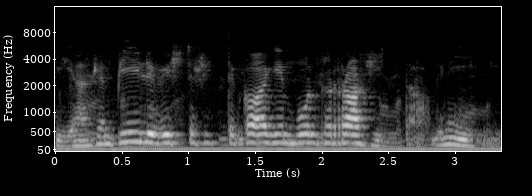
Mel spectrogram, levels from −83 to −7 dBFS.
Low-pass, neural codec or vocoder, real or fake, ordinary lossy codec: 14.4 kHz; none; real; none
